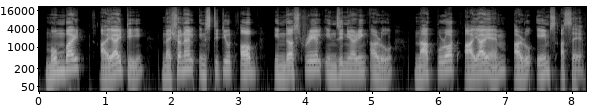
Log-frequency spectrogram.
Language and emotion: Assamese, neutral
